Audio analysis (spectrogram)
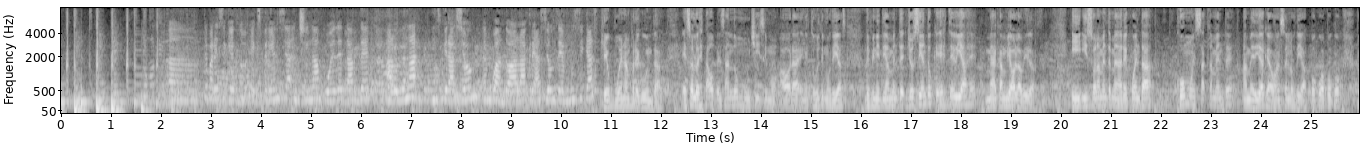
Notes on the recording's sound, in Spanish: En una exposición de pinturas en Beijing. Radio Internacional de China en español hizo una entrevista exclusiva con él.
